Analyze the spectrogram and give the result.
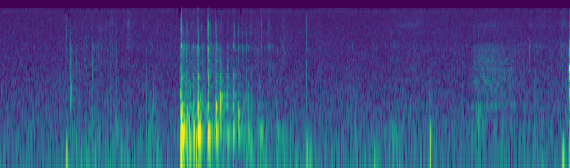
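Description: A utility knife blade shaves thin slices off a solid yellow soap bar held in hand. Faint ticks and scrapes lead into a short burst of crisp, crackly shaving, then a few soft taps and a light rustle in a quiet setting.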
